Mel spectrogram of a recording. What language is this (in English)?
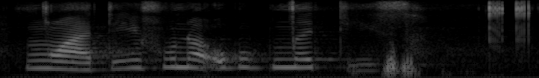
Xhosa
